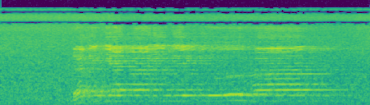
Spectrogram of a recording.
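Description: A man chants in a sustained voice through a microphone.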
